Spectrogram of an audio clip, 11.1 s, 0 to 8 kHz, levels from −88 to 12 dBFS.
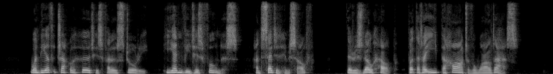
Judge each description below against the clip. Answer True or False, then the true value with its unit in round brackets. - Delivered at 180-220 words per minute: False (165 wpm)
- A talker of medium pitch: True (175 Hz)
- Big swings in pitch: True (6.3 semitones)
